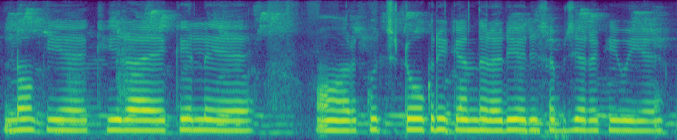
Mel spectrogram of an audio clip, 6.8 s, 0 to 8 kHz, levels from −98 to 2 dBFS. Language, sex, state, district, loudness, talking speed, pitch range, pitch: Hindi, female, Rajasthan, Bikaner, -13 LUFS, 150 wpm, 210-225 Hz, 220 Hz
